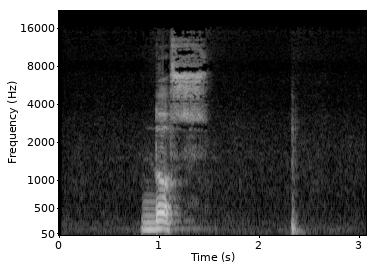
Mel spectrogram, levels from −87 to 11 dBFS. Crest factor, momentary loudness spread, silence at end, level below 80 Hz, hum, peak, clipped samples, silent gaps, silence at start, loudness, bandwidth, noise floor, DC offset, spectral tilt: 20 dB; 21 LU; 0.7 s; -56 dBFS; none; -2 dBFS; under 0.1%; none; 0.8 s; -16 LUFS; 16 kHz; -56 dBFS; under 0.1%; -3.5 dB/octave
